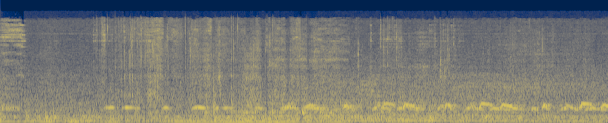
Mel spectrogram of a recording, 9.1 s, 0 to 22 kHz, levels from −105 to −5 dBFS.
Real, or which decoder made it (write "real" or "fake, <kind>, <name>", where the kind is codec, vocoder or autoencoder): fake, vocoder, Vocos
